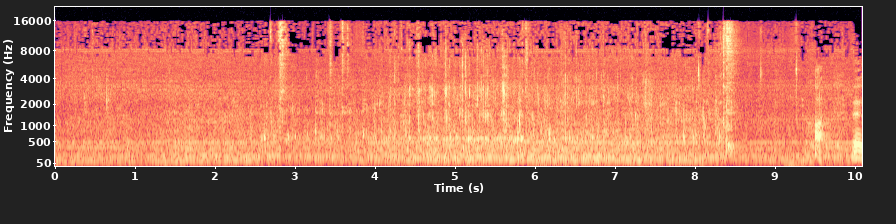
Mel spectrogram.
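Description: Steady low hum of running machinery, with a few faint knocks and quiet background talk over it.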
